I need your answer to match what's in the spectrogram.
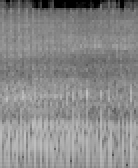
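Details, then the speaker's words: Motorcycle idling unevenly with irregular pulsing and sputtering from a vacuum leak, after new spark plugs were fitted; once fixed it idles correctly without spitting. "listen you hear that that's a vacuum leak"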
